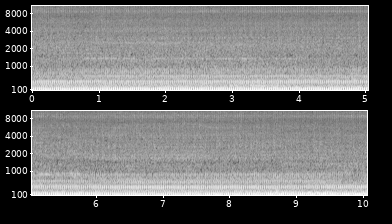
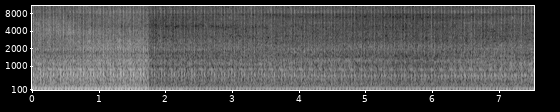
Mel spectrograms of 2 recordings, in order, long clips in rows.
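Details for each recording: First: Mahindra XUV 3XO MX1 idling with a light, even tractor-like tak-tak tapping about two to three times a second on top, before the fix; a loose heat shield plate rattling underneath. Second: Mahindra XUV 3XO MX1 after a service in which a small part was fitted to cure a tractor-like tak-tak engine noise; the owner advises checking the silencer for damage. After an initial louder burst it settles into an even, steady idle, sounding like new.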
